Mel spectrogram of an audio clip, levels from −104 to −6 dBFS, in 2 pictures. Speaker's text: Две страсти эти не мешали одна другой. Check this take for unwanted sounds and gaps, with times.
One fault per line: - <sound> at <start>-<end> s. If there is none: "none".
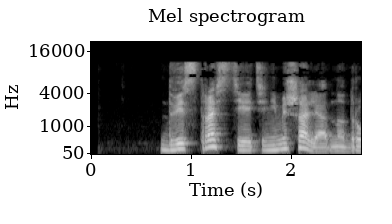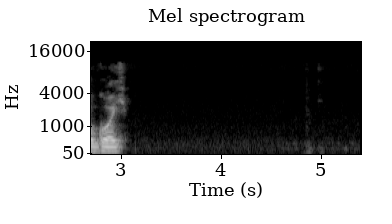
none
